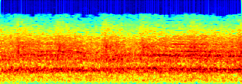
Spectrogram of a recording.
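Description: A match-day stadium crowd at Liverpool in the eFootball video game, a dense, steady roar of many voices with cheering swells, continuous and fairly loud throughout.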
